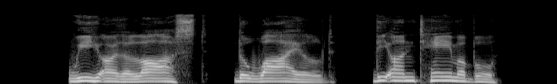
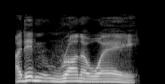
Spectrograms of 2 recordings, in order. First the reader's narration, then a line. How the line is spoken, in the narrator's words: Nick snapped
